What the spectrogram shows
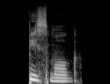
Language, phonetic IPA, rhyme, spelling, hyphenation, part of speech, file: Hungarian, [ˈpismoɡ], -oɡ, piszmog, pisz‧mog, verb, Hu-piszmog.ogg
- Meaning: to dawdle over, potter about, tinker with (to do something lengthily or with unnecessary meticulousness)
